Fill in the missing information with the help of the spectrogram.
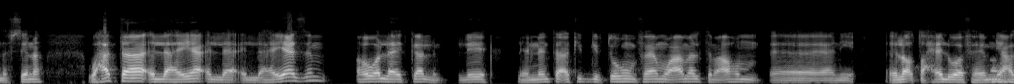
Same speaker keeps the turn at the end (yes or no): yes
